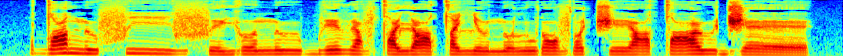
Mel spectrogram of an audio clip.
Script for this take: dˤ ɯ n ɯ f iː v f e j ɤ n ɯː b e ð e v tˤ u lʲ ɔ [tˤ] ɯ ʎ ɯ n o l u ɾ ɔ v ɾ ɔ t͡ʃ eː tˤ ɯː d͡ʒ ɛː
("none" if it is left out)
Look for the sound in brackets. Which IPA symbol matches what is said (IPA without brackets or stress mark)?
tˤ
